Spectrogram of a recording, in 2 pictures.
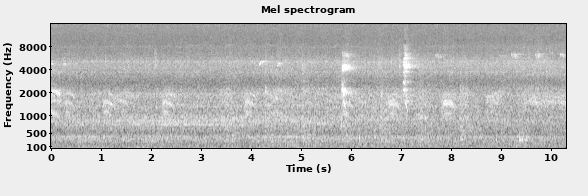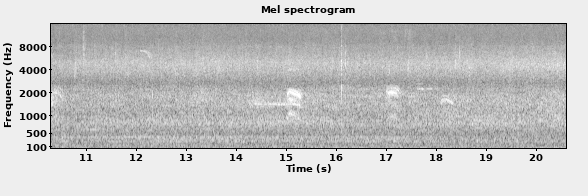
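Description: Birds calling over riverside ambience: scattered short chirps and calls, the sharpest about six seconds in, over a steady low background hum.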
